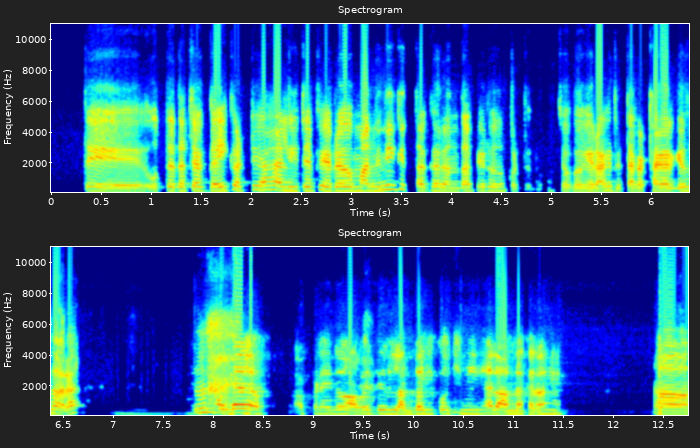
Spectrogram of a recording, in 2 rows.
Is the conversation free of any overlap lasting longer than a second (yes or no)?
yes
